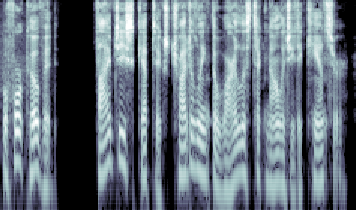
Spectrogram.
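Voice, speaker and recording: A man hosting a news podcast, narrating a script in a measured, reflective way and putting questions to a guest. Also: medium pitch, very animated, warm tone, slight background noise. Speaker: podcast host. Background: music bed.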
